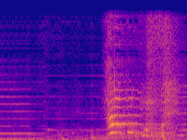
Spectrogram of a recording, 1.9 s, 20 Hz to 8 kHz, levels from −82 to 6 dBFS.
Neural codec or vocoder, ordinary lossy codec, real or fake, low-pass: codec, 16 kHz, 0.9 kbps, LongCat-Audio-Codec; none; fake; 7.2 kHz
